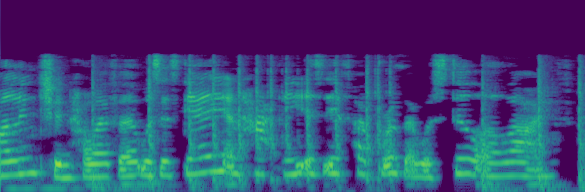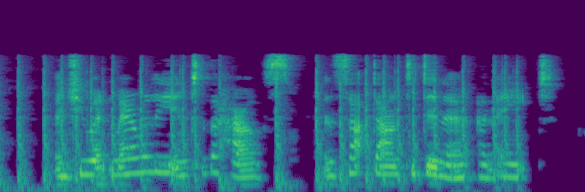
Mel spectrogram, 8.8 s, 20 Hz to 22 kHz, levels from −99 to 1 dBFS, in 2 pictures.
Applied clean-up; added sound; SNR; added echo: classical method Wiener filter.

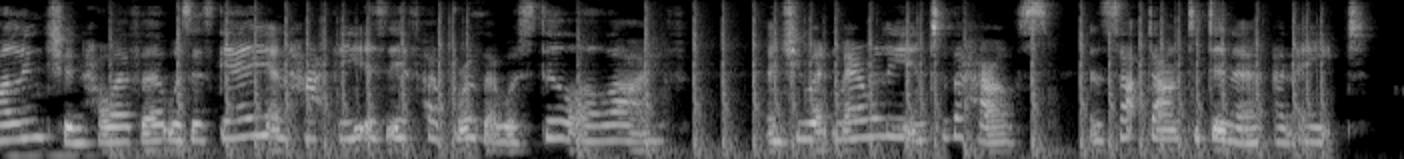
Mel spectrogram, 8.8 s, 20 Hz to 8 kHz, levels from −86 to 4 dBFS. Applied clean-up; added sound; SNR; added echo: none; Cupboard open or close / Door; 11 dB; none.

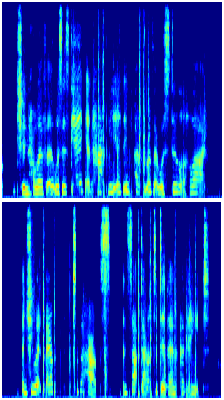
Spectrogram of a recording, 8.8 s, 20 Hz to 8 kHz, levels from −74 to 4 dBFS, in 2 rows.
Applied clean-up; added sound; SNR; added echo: neural diffusion model UNIVERSE++.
